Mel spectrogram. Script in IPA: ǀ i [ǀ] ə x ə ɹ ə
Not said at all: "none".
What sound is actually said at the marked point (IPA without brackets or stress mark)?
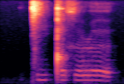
ǃ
